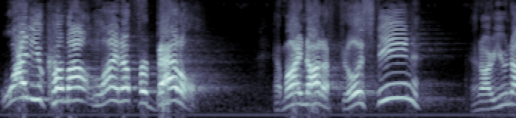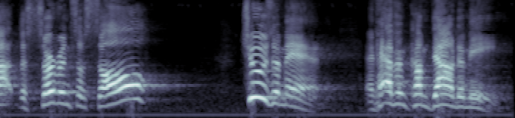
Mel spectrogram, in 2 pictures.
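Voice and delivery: loud, booming challenge to the ranks; Goliath shouting. A narrator's reading. Preacher voicing Goliath shouting at Israel's army, loud. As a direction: bellow it across the battlefield. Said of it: "Goliath stood and shouted".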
